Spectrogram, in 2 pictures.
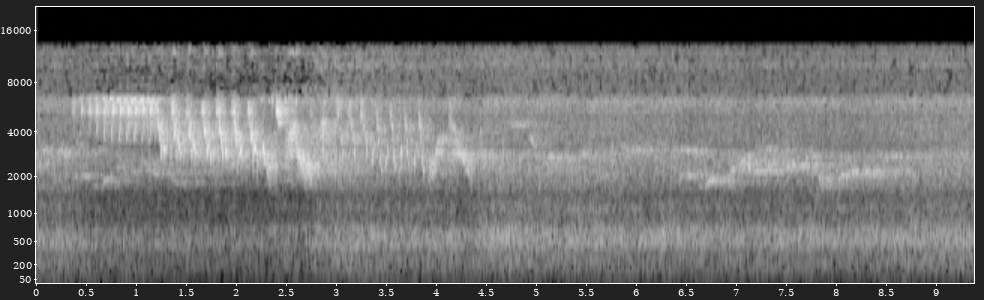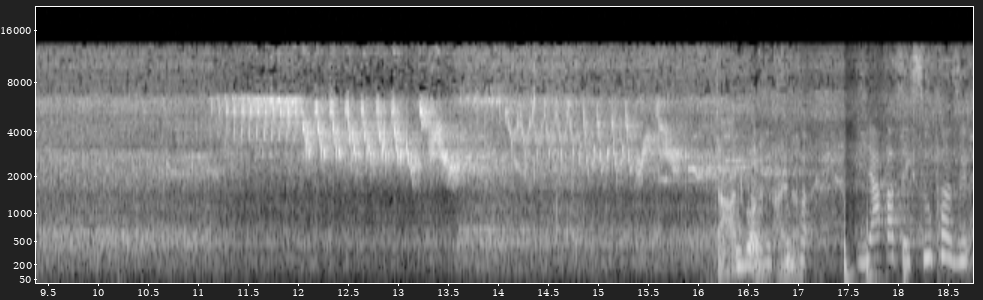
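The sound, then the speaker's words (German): A male chaffinch sings two loud, quick trilled phrases that descend in pitch and are separated by a long pause. Fainter birdsong continues in between. “So, ich lasse einfach mal laufen. Den hören wir auch momentan überall. Genau. Hier kommt der Buchfink.”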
